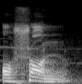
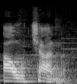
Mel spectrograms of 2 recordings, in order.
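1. 'ch' wymawia się jak miękkie 'sh'. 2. 'ch' wymawia się tak jak w 'church'. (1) "Mamy Auchan" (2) "po hiszpańsku CH czyta się takie ci"

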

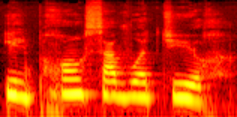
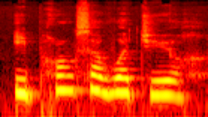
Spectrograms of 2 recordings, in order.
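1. ทุกคำพูดเต็มรูป 2. คำถูกย่อและต่อกัน

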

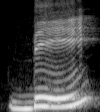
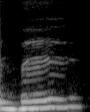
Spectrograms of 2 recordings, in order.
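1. Согласный напряжённый и взрывной. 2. Согласный мягкий и вялый. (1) "А тут бей" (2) "русскоязычный он такой б, вялый"

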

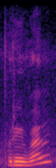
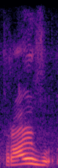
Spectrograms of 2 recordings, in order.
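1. Слово закінчується наголошеним «é» у французькому стилі. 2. Слово закінчується без наголошеного «é» у французькому стилі. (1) "читати потрібно на французький манер" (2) "ви можете мене поправити і сказати, що читається"

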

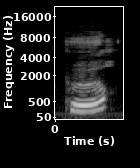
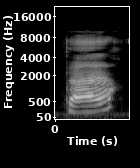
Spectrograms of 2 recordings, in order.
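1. La voyelle est un eu fermé. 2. La voyelle est un eu ouvert. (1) "On ne dit pas peur" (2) "on dit peur, comme majeur"

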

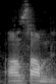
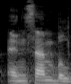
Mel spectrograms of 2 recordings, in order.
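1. Kelime Fransızca bir şekilde telaffuz ediliyor. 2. Kelime İngilizceye benzer bir şekilde telaffuz ediliyor. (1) "Ensemble diye okunur" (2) "hayatta o şekilde okunmaz yani"

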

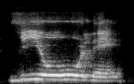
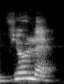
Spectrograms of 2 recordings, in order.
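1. A primeira vogal é forçada e exagerada. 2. A primeira vogal é relaxada, com a tônica no fim. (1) "Mas também não é violet, né? Não preciso forçar" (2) "Então é um intermediário aí"

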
